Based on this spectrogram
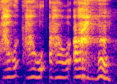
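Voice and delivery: quick little mock yelps of pain; mock hot-pavement yelps. Girlfriend recalls walking on burning pool ground, mock pained yelps. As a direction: imitate people hopping on burning ground. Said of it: "everybody walking back to the pool was like".

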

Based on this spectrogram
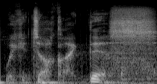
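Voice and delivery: slow, hushed mysterious whisper; sneaky whisper. Shown as a demonstration. Vlogger shows viewers a sneaky mysterious voice, whispered. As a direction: lean in and breathe it like a secret. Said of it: "you wanna get sneaky and mysterious".

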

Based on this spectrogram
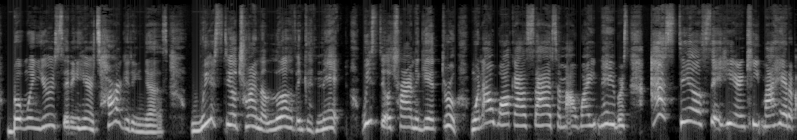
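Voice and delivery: pushing through, close to crying; emotional, near tears. Real, not acted. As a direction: voice rising high with emotion. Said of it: "I'm an emotional mess right now".

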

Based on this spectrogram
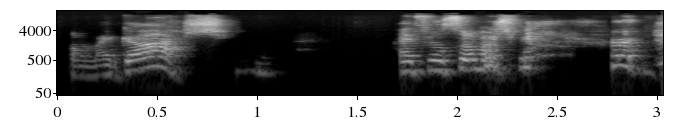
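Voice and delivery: breathless little laugh of relief, quickening; mildly amazed, feeling better already; relieved delight. Retold or imitated. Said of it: "and I was like".

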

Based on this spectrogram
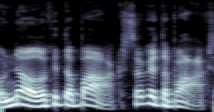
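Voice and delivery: high-pitched retold protest; exasperated insistence. Man arguing with partner about the trunk, mock exasperation.

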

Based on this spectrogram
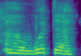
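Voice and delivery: slow, drawn-out groan of confusion; groggy moan. Acted. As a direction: moan it as if coming round. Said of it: "you hear kind of a moan".

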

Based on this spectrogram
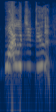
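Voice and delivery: high, wailing incredulous question; mock dismay. Host asking Leah why she filmed it, mock dismay. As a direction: squeal it in comic disbelief. Acting out his appalled reaction.

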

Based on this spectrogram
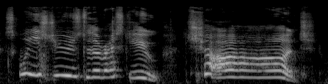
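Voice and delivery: high shriek building to a long shout; shrieking battle cry. A narrator's reading. Little sprite diving to the rescue, shrieking. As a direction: shriek a drawn-out charge. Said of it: "shrieked at the top of his voice".

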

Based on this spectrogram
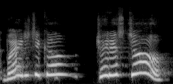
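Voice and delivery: put-on high, loud teasing take on a Filipino accent; mocking mom's accent. Teasing her mom about the store, hammed-up Filipino accent. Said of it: "I can make fun of their accent".

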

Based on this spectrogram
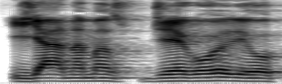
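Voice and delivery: ordinary talk, nothing marked

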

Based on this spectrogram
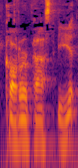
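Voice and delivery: slow Northern Irish accent. Shown as a demonstration. Showing co-host what to answer, slow Northern Irish accent. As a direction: model the Northern Irish phrase slowly. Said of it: "And then you say".

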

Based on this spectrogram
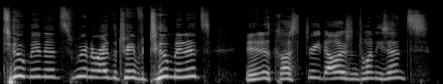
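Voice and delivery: high, fast outraged questions; indignant disbelief. Acted. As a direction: squeal in disbelief. Girls outraged at short ride.

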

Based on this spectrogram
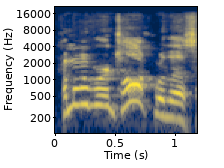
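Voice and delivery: dad coaxing his son out of the van. Retold or imitated. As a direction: lure the kid out of the van. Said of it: "he's like".

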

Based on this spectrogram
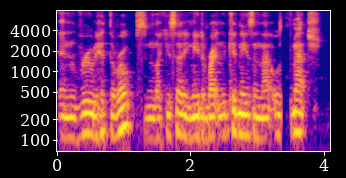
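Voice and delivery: normal talking voice

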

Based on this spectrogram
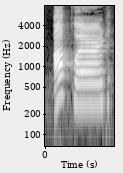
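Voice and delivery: acted callous teasing; mocking awkward. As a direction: toss it out loudly, mocking bad news. Villain mocks news of death.

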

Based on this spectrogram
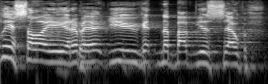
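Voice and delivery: hammed-up grandmother scolding with a laugh; scolding nan. Nan teasing her grandson for getting above himself, mock scolding. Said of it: "she went".

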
